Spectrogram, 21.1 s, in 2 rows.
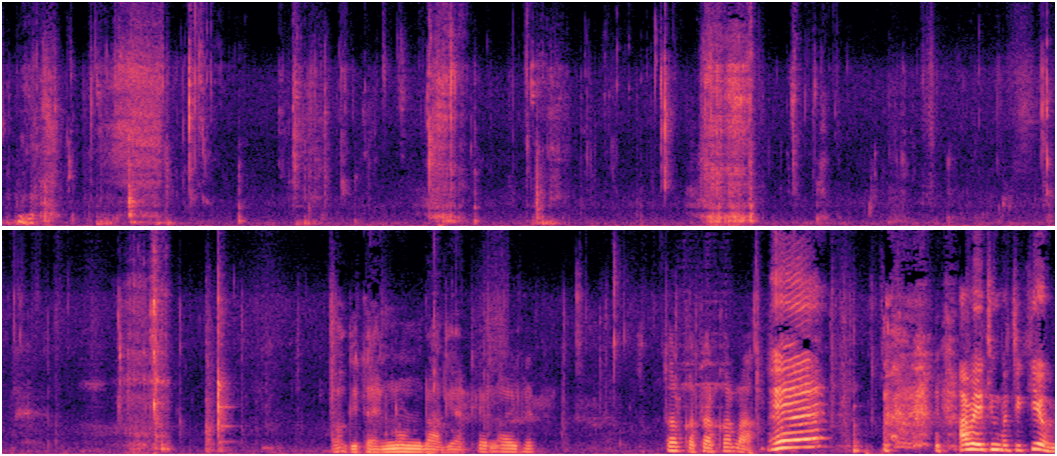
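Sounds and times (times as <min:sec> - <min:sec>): person chewing food: 0:00.3 - 0:12.4, 0:16.1 - 0:17.2.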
